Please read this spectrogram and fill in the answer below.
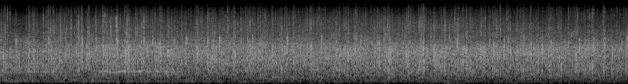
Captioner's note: applause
